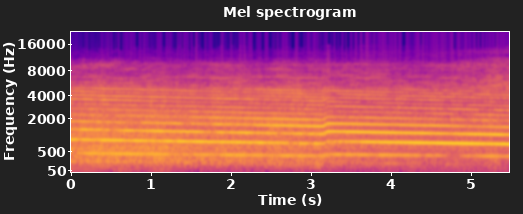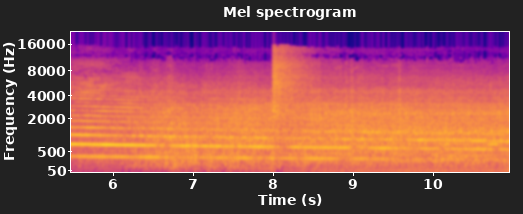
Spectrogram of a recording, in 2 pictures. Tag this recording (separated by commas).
fire truck siren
